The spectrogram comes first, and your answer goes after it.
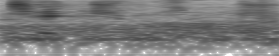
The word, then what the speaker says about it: Titchmarsh: I'm here to channel my inner Titchmarsh, and no, the emphasis isn't on the first syllable, shut your disturbingly square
